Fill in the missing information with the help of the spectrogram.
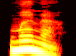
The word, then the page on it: mana: Indonesian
